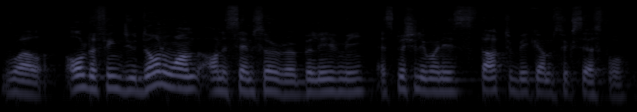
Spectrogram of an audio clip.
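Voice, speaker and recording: In a lecture hall, a middle-aged man from Belgium delivers a conference talk in a Belgian accent, chatty and self-deprecating. His medium-pitched voice is steady and mellow, and he goes at a quick pace, often backing up to restart sentences.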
